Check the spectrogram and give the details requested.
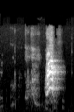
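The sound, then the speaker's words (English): A female dog, looking out a window at something, gives a short, rising whine followed by one loud, sharp bark, with no talking over it. “She's been quiet this entire time, and now all of a sudden she has to look out the window and see something.”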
